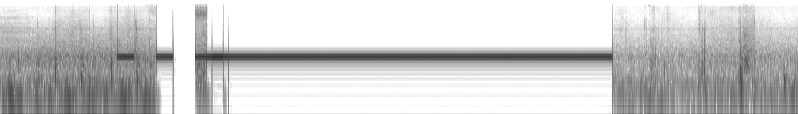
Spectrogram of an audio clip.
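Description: Censor bleep: a pure, single-pitched test tone. It comes as a few short bleeps, then holds steady for about three seconds and cuts off suddenly. All other sound is blanked out while it plays.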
